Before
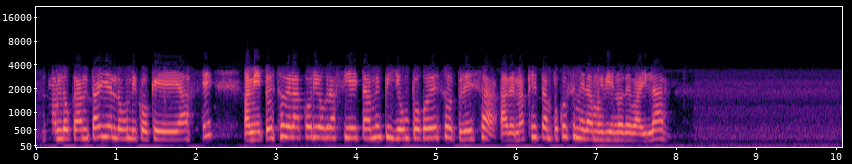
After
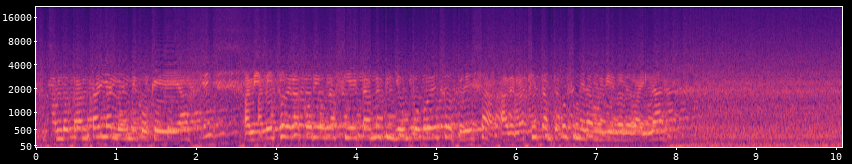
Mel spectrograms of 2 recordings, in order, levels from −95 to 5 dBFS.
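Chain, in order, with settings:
converter with a step at zero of −23 dBFS
high-shelf EQ 3,300 Hz −9 dB
echo with shifted repeats 161 ms, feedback 52%, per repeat +44 Hz, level −6.5 dB

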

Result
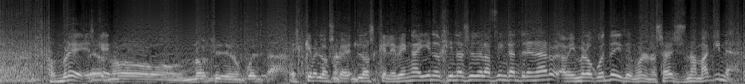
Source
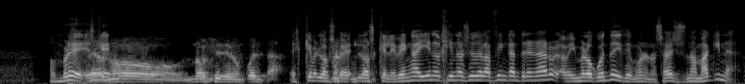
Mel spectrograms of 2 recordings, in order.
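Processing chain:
converter with a step at zero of −31.5 dBFS
multiband upward and downward compressor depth 100%
level +3 dB

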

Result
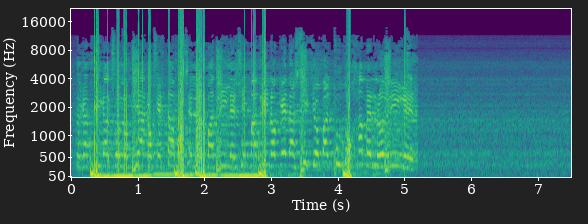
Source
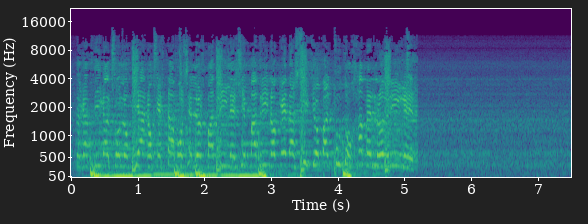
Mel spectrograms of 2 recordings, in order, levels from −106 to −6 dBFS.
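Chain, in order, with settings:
wrap-around overflow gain 17 dB
level +8 dB

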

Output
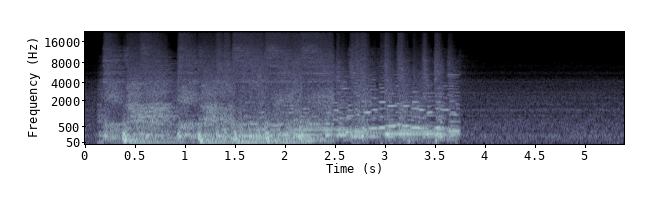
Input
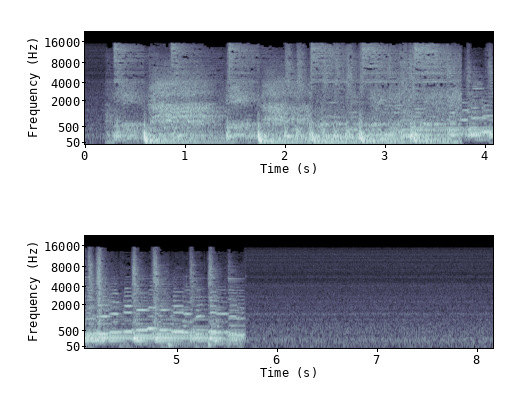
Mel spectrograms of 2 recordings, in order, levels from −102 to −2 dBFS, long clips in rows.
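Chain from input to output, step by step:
low-pass that shuts in the quiet parts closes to 3,000 Hz, open at −17 dBFS
time stretch by phase vocoder 0.66×
slew-rate limiting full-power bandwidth 60 Hz
level −7 dB

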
